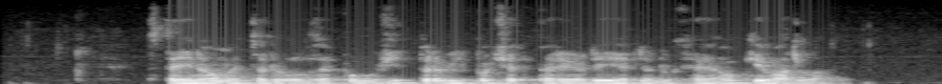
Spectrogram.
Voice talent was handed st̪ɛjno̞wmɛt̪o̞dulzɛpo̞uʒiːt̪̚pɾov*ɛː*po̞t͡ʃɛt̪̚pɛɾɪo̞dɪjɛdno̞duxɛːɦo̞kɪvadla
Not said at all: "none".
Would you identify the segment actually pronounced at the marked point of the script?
iː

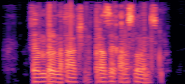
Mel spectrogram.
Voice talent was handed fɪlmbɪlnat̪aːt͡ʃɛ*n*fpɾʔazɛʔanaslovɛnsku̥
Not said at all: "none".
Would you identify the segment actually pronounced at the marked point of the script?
n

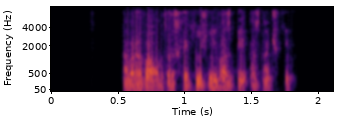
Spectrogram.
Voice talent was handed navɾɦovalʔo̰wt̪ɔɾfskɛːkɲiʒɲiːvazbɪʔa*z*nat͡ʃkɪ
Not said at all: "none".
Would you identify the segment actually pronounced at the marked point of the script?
z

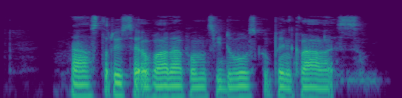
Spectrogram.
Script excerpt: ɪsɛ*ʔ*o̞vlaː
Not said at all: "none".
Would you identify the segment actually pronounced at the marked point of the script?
ʔ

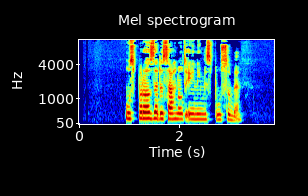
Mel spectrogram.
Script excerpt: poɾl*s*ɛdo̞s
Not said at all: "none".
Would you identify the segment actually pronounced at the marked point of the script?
z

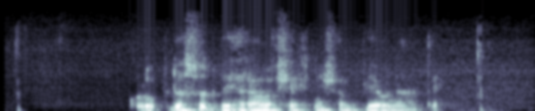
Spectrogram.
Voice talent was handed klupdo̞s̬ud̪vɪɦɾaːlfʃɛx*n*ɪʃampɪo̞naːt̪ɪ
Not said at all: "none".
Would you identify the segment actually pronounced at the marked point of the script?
n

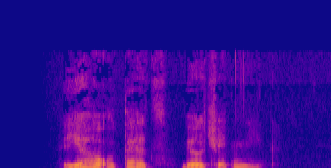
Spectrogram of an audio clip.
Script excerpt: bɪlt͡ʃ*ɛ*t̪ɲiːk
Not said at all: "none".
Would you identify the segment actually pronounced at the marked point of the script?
ɛ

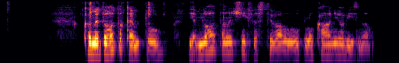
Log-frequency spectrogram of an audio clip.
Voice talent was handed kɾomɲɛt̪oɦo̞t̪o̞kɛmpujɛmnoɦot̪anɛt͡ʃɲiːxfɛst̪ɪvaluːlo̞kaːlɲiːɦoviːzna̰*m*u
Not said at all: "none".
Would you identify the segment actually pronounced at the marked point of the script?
m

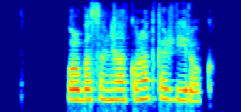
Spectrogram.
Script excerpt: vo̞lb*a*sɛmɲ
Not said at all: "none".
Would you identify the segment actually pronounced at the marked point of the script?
a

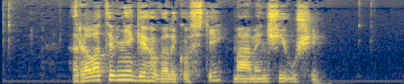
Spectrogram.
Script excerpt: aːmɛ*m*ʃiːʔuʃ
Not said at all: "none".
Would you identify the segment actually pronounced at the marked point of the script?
n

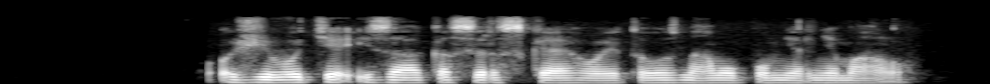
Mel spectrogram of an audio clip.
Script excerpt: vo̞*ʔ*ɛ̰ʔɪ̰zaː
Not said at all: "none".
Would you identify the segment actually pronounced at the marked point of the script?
c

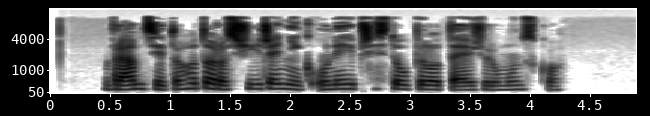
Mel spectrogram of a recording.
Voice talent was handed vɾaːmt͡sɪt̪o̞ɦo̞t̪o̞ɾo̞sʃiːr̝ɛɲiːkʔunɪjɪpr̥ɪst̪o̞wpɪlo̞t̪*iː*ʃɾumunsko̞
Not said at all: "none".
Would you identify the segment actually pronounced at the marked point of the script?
ɛː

